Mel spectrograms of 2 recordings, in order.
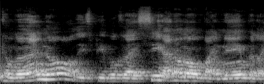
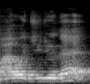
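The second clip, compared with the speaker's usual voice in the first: ordinary delivery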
